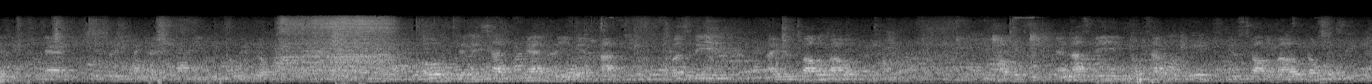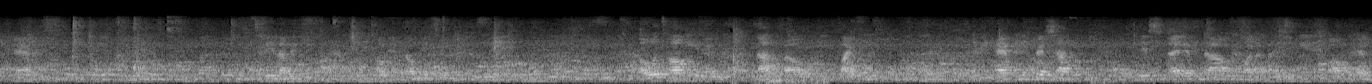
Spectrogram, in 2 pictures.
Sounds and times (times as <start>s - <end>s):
Speech: 0.0s - 2.8s, 4.1s - 9.1s, 9.7s - 27.4s.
